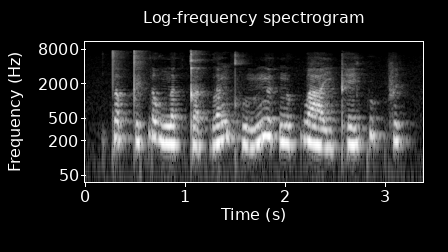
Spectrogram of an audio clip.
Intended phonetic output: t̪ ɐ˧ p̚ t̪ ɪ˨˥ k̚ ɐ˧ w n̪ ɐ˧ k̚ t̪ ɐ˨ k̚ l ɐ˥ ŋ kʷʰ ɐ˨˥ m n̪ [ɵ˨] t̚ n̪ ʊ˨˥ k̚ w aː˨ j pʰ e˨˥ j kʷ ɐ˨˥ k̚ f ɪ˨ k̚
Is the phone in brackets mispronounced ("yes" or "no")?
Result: yes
